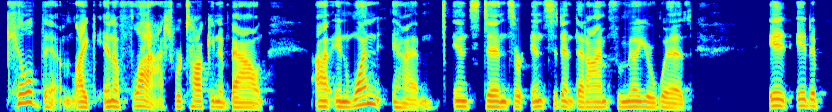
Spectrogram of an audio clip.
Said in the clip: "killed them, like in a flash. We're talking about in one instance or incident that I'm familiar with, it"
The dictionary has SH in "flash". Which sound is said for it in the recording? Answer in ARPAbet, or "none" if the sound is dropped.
SH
